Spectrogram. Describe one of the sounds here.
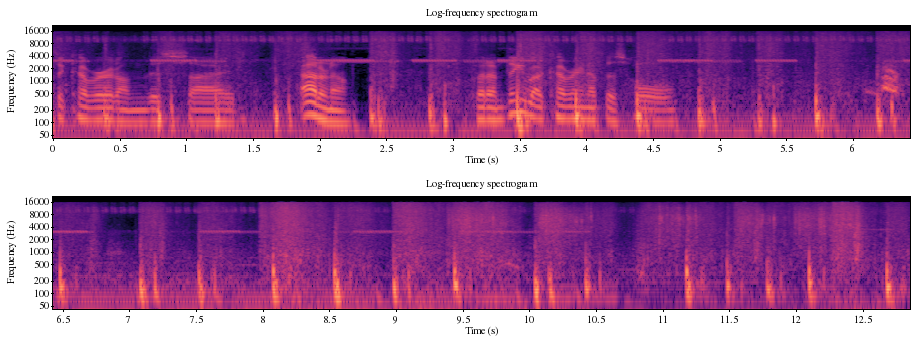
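Footsteps tread steadily through grass.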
